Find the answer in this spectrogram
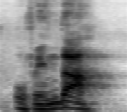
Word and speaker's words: Openda: E attenzione, perché dall'altro lato ci metti Opendà, diciamolo con l'accento sulla A, che da noia, pure questo è bello forte.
